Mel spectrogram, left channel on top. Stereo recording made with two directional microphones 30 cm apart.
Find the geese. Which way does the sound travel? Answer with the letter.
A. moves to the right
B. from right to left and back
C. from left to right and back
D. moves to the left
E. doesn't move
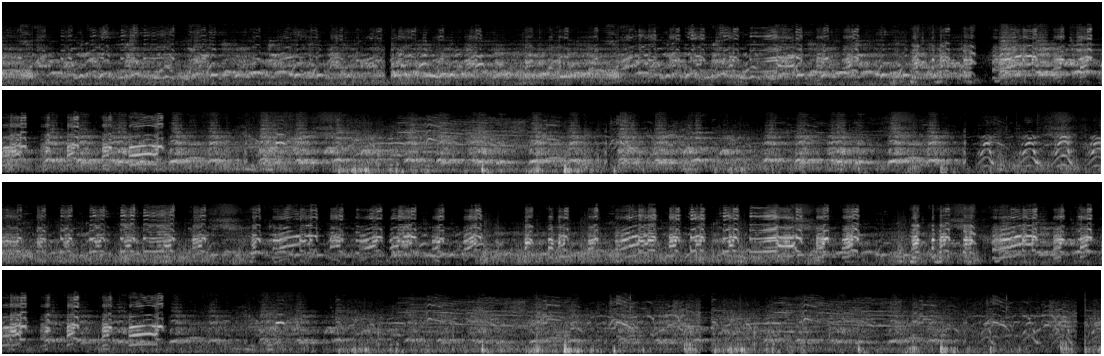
B.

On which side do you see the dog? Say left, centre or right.
left.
